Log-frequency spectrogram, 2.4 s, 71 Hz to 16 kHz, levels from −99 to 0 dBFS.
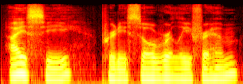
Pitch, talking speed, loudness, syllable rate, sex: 110 Hz, 150 wpm, -17 LUFS, 4.4 syllables/s, male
